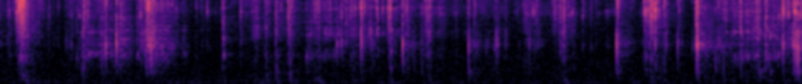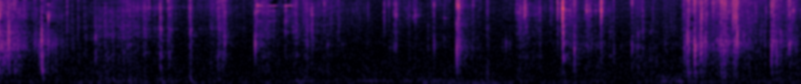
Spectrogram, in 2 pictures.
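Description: A solid cream-colored bar of soap with black rind remnants is held in the hand and scraped with a metal knife blade, shaving off curls of soap. The scraping makes a rapid series of quiet, crisp, bright crackles and crunches that die away almost instantly, with almost no low end.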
